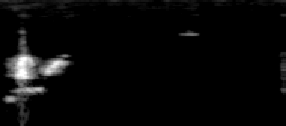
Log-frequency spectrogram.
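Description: A man's voice speaking one short word at the start, then dead silence.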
